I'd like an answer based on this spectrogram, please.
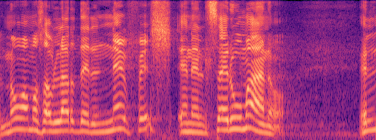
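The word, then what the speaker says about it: נפש: Miren en la parte superior, así se escribe en hebreo, nefesh, así se pronuncia.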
